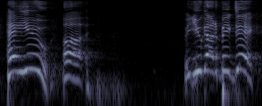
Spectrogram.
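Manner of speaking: high, loud mock yell; yelling out the window. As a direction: holler a compliment at a passerby. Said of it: "he loves to yell out the window".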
